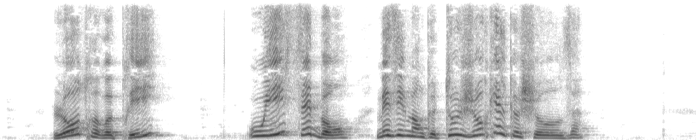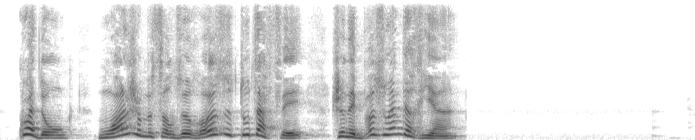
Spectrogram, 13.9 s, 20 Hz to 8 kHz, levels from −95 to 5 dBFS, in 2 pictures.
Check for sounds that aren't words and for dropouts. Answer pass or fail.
pass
